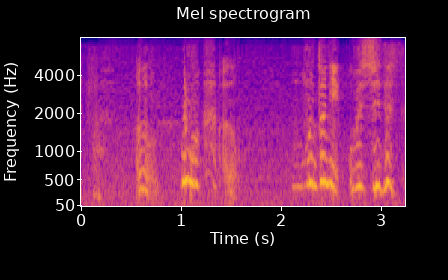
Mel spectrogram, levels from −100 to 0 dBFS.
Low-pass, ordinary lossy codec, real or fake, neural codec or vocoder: 7.2 kHz; Opus, 16 kbps; fake; vocoder, 24 kHz, 100 mel bands, Vocos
